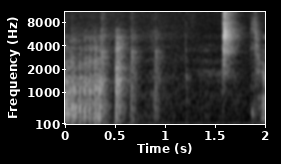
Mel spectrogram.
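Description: A few small sharp clicks, the sharpest about one and a half seconds in, as a wall light switch is flipped to turn the room lights back on.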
